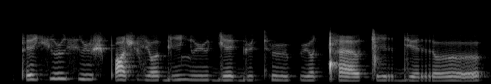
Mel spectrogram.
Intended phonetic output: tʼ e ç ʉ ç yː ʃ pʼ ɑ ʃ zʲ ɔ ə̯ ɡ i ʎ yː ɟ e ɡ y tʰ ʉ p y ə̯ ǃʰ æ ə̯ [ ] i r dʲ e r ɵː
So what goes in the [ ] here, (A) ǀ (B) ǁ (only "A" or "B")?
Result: A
